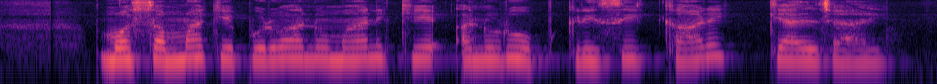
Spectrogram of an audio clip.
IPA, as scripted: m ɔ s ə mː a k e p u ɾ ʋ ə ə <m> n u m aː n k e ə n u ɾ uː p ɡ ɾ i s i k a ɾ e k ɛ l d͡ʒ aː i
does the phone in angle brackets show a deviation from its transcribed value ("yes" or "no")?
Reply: yes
